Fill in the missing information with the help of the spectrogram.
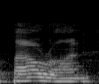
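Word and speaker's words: bodhrán: On the ground there, upside down and right side up over here, is what we call a bowron. It's spelled B-O-D-H-R-A-N, right?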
